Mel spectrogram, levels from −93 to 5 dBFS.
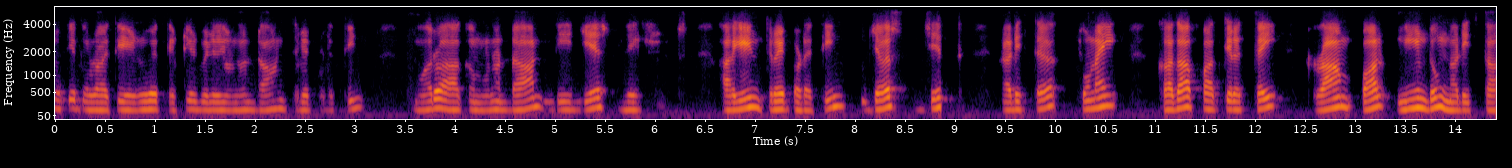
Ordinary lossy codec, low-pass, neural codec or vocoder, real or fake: Opus, 24 kbps; 5.4 kHz; codec, 16 kHz, 2 kbps, FunCodec, trained on Chinese and English, 25 frames a second; fake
